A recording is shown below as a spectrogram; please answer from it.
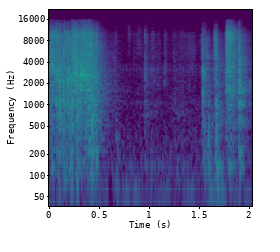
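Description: A deck of cards being riffle-shuffled: a sudden half-second burst of cards flicking off the thumbs at the start, then a shorter rattle of cards about a second and a half in as the halves are squared together.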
